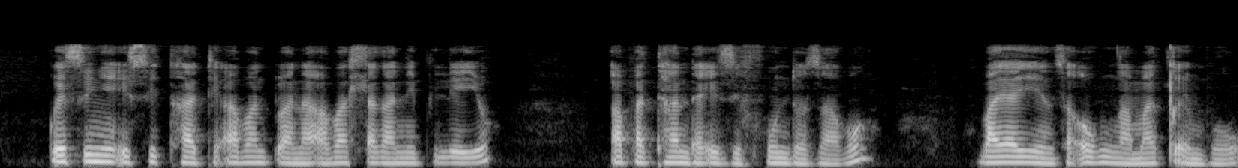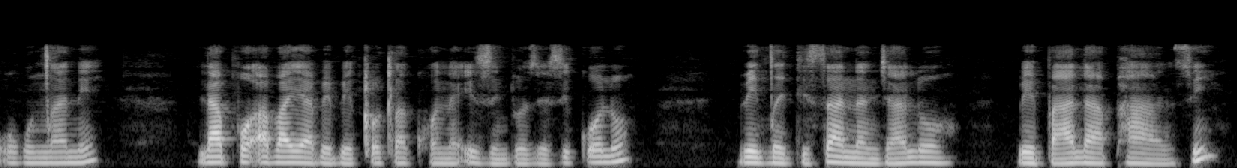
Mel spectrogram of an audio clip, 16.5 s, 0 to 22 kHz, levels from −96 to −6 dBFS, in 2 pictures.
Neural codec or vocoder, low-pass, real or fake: none; 7.2 kHz; real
